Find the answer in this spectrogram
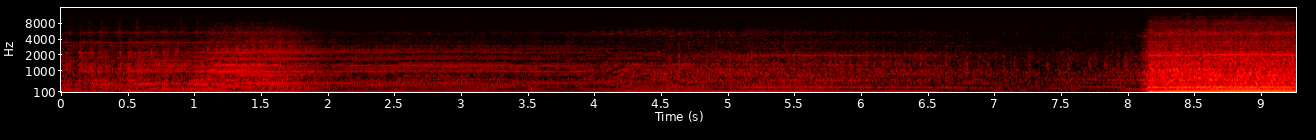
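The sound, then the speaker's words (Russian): Scooter engine as riders set off, a steady humming drone with rich harmonics that suddenly grows louder near the end. “Они садятся на скутер и уезжают.”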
